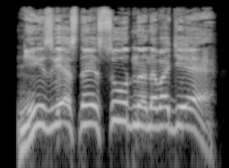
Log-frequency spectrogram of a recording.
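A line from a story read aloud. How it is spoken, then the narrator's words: Sailor shouting. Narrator (Russian): закричал кто-то из матросов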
